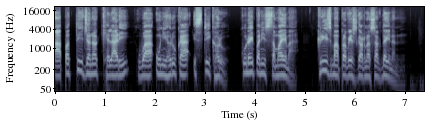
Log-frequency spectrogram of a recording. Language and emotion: Nepali, neutral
